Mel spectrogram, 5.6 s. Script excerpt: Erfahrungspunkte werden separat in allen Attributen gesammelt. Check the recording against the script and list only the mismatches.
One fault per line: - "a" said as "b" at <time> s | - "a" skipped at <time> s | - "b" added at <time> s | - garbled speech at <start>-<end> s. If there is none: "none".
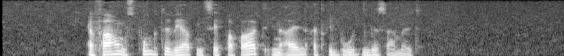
none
